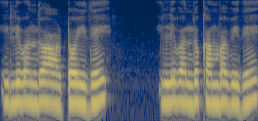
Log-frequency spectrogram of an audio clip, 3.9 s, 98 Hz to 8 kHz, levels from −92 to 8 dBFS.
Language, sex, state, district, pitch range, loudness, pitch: Kannada, female, Karnataka, Bidar, 190-200 Hz, -17 LUFS, 195 Hz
